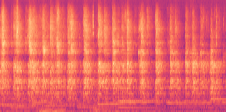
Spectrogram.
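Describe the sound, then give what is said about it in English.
A crowd claps to the Lord at a preacher's call, in a steady, quick rhythm, sharp hand slaps repeating about three times a second, with sustained low musical tones underneath and no talking. “Slap your hands together to the Lord. Slap them.”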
